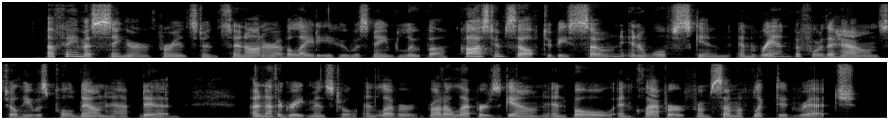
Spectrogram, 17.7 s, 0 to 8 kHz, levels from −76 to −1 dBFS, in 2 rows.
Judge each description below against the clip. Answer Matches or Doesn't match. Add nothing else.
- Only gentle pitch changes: Doesn't match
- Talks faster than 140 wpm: Matches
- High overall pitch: Doesn't match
